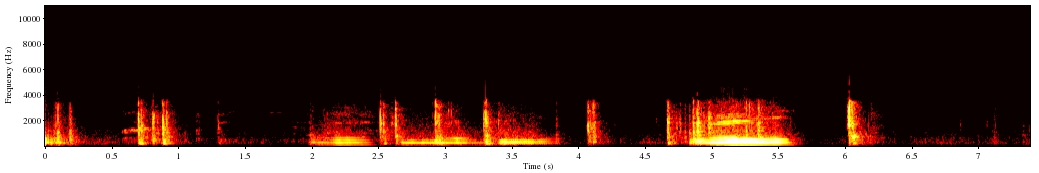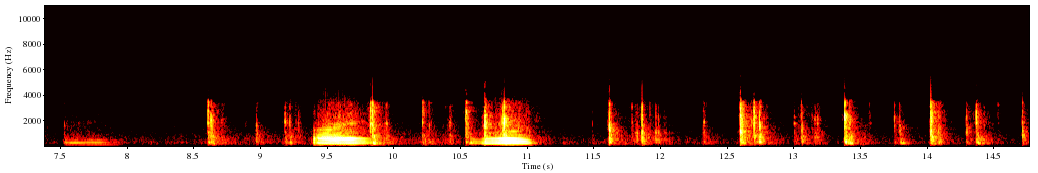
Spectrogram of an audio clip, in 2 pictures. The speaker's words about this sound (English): Sorry, boring with my slow typing.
